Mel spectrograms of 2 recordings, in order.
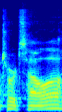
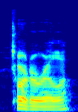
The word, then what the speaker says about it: Tortorella: always nervous with John tortella how tortella is that how you say it torella Tortorella tortella I knew was Tor tortilla I was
